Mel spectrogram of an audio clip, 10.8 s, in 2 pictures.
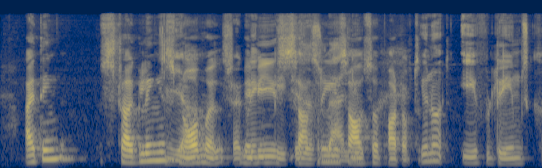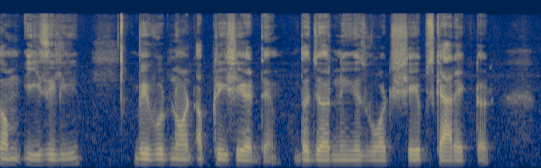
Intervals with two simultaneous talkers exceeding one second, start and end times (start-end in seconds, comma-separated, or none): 1.6-3.6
